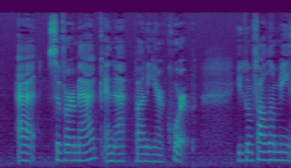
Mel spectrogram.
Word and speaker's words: Bonnier: No, it's Bonnier. – Okay. Bonnier.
